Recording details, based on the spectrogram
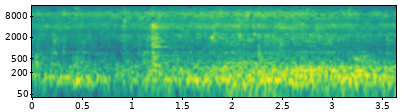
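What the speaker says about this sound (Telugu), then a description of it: "అలా వేసుకొని మళ్ళీ ఒకసారి కలపాలి. చూడండి పల్లీలు కొంచెం కలర్ చేంజ్ అయినాయి." Peanuts frying in a pan while being stirred, a dense, steady sizzle with faint scraping of the spoon, close and continuous.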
